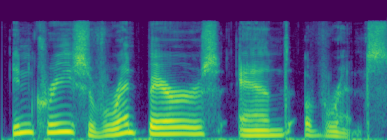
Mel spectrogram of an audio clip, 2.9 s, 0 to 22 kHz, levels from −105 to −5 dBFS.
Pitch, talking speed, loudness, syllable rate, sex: 170 Hz, 145 wpm, -16 LUFS, 4.0 syllables/s, male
